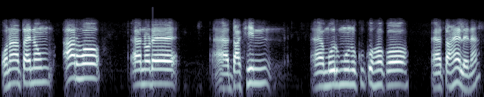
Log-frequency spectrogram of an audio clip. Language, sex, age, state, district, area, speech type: Santali, male, 30-45, West Bengal, Jhargram, rural, conversation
